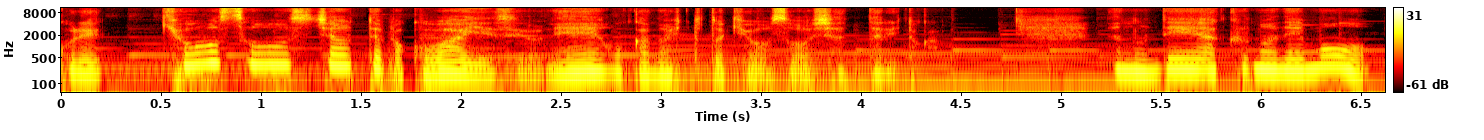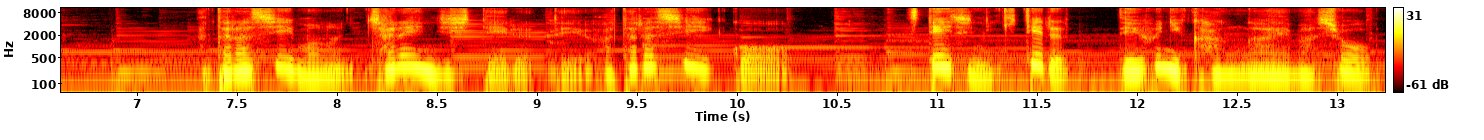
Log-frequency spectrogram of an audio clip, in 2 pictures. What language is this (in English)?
Japanese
